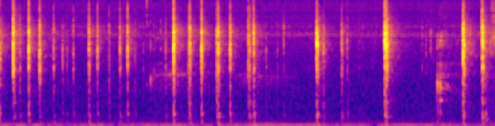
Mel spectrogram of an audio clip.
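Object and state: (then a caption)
Clear plastic deli container. A medium clear plastic deli container with a lid, holding foam letters, is held tilted and tapped rapidly with long fingernails. Quick, dry, bright clicks follow one another with almost no ring, over a faint steady low hum.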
